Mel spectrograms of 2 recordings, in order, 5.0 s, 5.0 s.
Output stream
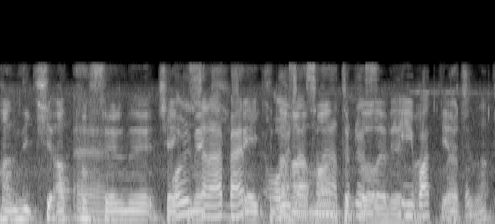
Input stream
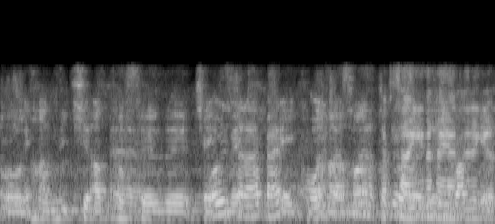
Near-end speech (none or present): present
